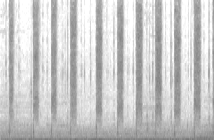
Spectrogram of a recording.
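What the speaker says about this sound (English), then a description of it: "just give it a good spray." A spray bottle of hydrogen peroxide and water is squirted repeatedly onto a cactus, a fast series of about a dozen short hissing bursts at a steady rhythm, close and clear.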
